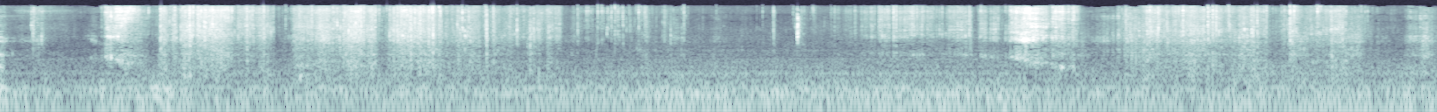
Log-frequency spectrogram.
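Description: A person chewing crunchy fries close to the microphone, in irregular crunches, the loudest about eight seconds in.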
